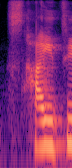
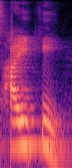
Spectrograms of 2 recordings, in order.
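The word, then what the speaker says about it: psyche: আচ্ছা, এই যে এই ওয়ার্ডটা তোমরা অনেকে ভুল উচ্চারণ করো, অনেকে সাইচি বলো বা এক একজন এক এক ভাবে বলো। এইটার ইংরেজি হলো উচ্চারণ কি? এটার উচ্চারণ হলো সাইকি।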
